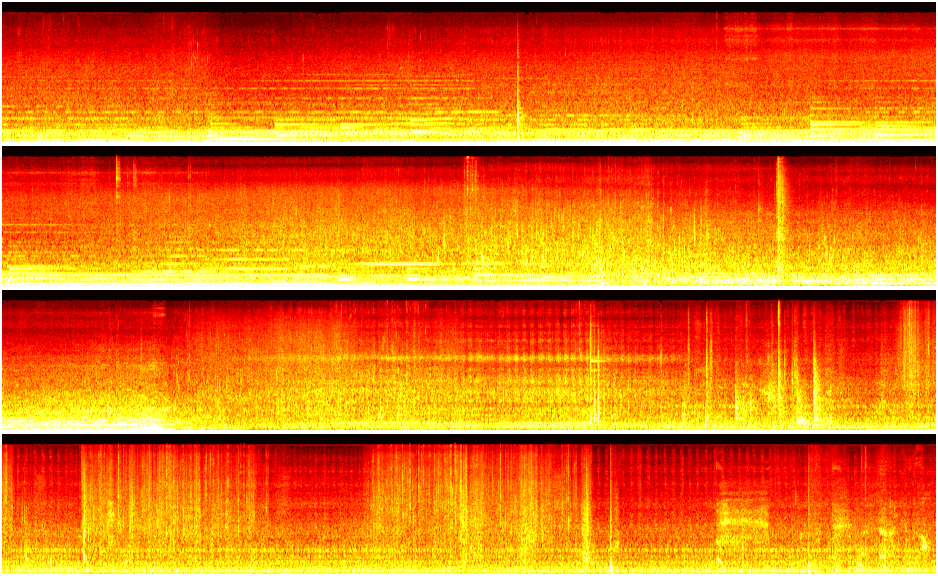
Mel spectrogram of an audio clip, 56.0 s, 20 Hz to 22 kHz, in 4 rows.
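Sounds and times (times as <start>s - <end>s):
low sustained film music: 0.0s - 56.0s
vehicle engine running: 0.0s - 56.0s.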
